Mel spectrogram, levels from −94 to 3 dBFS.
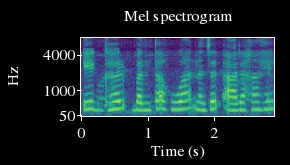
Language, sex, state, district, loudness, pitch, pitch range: Hindi, female, Maharashtra, Mumbai Suburban, -18 LUFS, 280 Hz, 265-295 Hz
